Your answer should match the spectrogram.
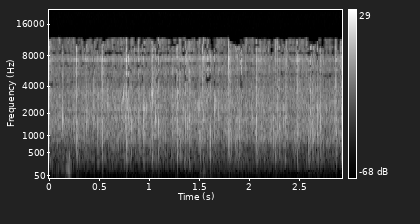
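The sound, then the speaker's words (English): A round of applause for the Apex Team USA roster: many hands clapping in a dense, steady patter of sharp crackling claps that holds at an even level throughout, with no voices standing out. “Let me give them a round of applause.”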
